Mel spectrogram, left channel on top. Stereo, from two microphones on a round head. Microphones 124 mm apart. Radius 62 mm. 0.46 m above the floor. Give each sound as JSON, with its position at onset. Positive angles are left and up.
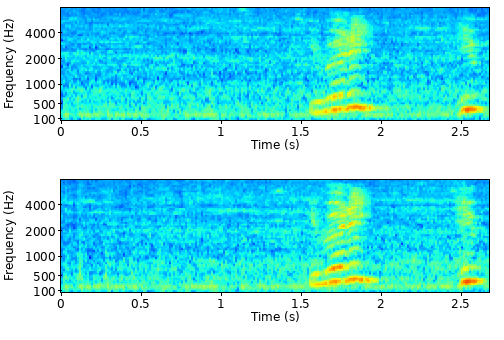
{"t": 0.0, "sound": "an insect", "side_deg": 35, "distance_m": 2.5}
{"t": 1.5, "sound": "a child speaking", "side_deg": -30, "distance_m": 0.8}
